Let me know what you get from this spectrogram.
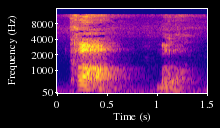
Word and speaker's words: Kamala: Stress on the ka. – Kamala.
